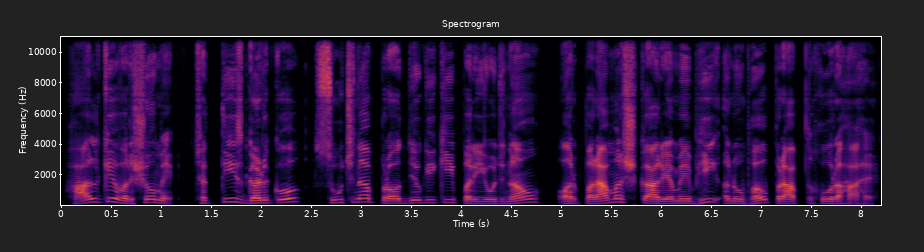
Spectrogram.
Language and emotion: Hindi, neutral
